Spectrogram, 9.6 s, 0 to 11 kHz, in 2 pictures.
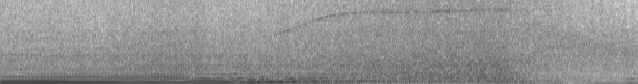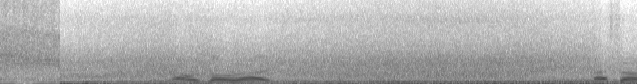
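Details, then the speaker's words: Turbo car at full-power pull on the dyno up to about 6,300 RPM; engine tone climbs smoothly and strongly under full load, then lifts off cleanly, a healthy, normal pull. "sounded pretty good, huh, Gordo? $15.23 at 6,300 RPM. That's not bad."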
